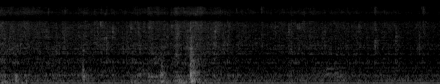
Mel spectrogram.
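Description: Chicken pieces brown in an Instant Pot with brown sugar and garlic, sticking to the bottom, giving a soft, steady frying hiss with one sharper scrape partway through, faint and close.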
